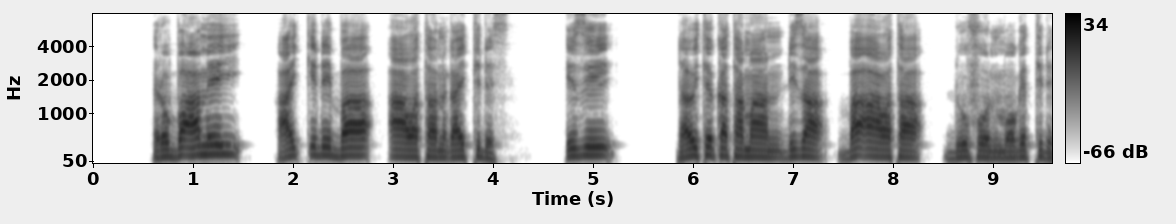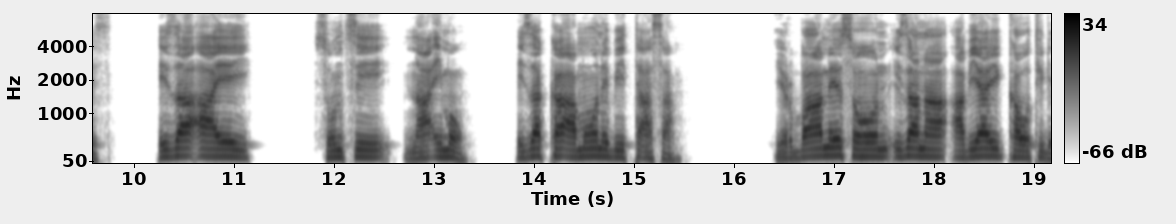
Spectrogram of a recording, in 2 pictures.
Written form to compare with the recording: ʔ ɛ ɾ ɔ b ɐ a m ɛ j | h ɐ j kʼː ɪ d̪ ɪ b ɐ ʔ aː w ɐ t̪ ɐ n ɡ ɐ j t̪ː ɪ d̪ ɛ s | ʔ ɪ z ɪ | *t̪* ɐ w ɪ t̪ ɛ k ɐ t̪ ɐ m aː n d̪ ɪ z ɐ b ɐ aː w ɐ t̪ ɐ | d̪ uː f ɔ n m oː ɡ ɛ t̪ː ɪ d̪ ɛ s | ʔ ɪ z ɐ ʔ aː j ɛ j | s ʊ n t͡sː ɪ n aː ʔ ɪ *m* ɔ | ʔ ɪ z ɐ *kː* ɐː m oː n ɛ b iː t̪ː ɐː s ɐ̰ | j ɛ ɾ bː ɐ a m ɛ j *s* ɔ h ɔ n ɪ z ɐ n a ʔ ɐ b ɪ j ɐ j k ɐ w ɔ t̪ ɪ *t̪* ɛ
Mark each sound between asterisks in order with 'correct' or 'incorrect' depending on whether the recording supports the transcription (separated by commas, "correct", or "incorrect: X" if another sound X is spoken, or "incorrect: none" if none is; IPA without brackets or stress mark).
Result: incorrect: d̪, correct, correct, correct, incorrect: d̪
